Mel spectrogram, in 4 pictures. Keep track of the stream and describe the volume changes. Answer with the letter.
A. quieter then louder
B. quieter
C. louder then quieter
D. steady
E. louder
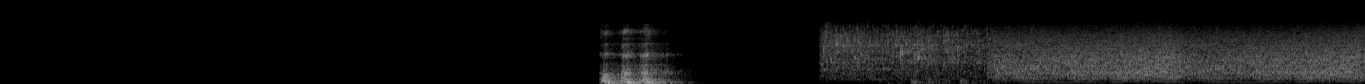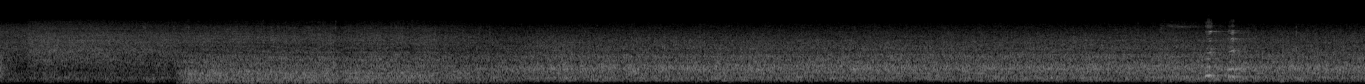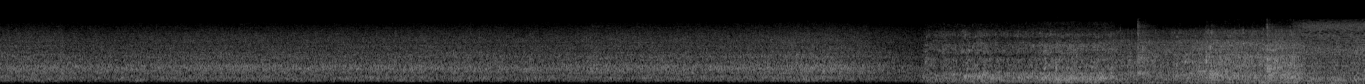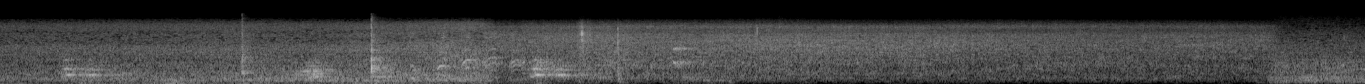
E.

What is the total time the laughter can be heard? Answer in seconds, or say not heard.
3 s.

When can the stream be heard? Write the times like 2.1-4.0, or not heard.
8.2-54.5.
